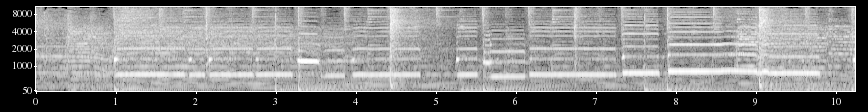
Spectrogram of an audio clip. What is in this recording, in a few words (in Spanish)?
flauta desafinada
